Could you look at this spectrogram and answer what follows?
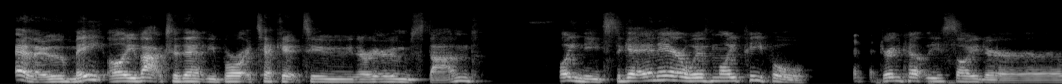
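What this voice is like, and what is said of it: Poor put-on West Country accent. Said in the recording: “with no Bristol accent ... can't even pretend to do a Brazilian accent. ... If you'd have tried that accent, I think you would have instantly been turned away.”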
